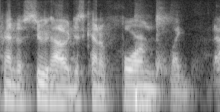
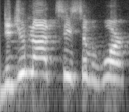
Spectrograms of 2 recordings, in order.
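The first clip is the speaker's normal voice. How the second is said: high, loud incredulous scolding; mock-exasperated fan; 3 dB louder than usual. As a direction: scold them in disbelief. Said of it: "And I was like".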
